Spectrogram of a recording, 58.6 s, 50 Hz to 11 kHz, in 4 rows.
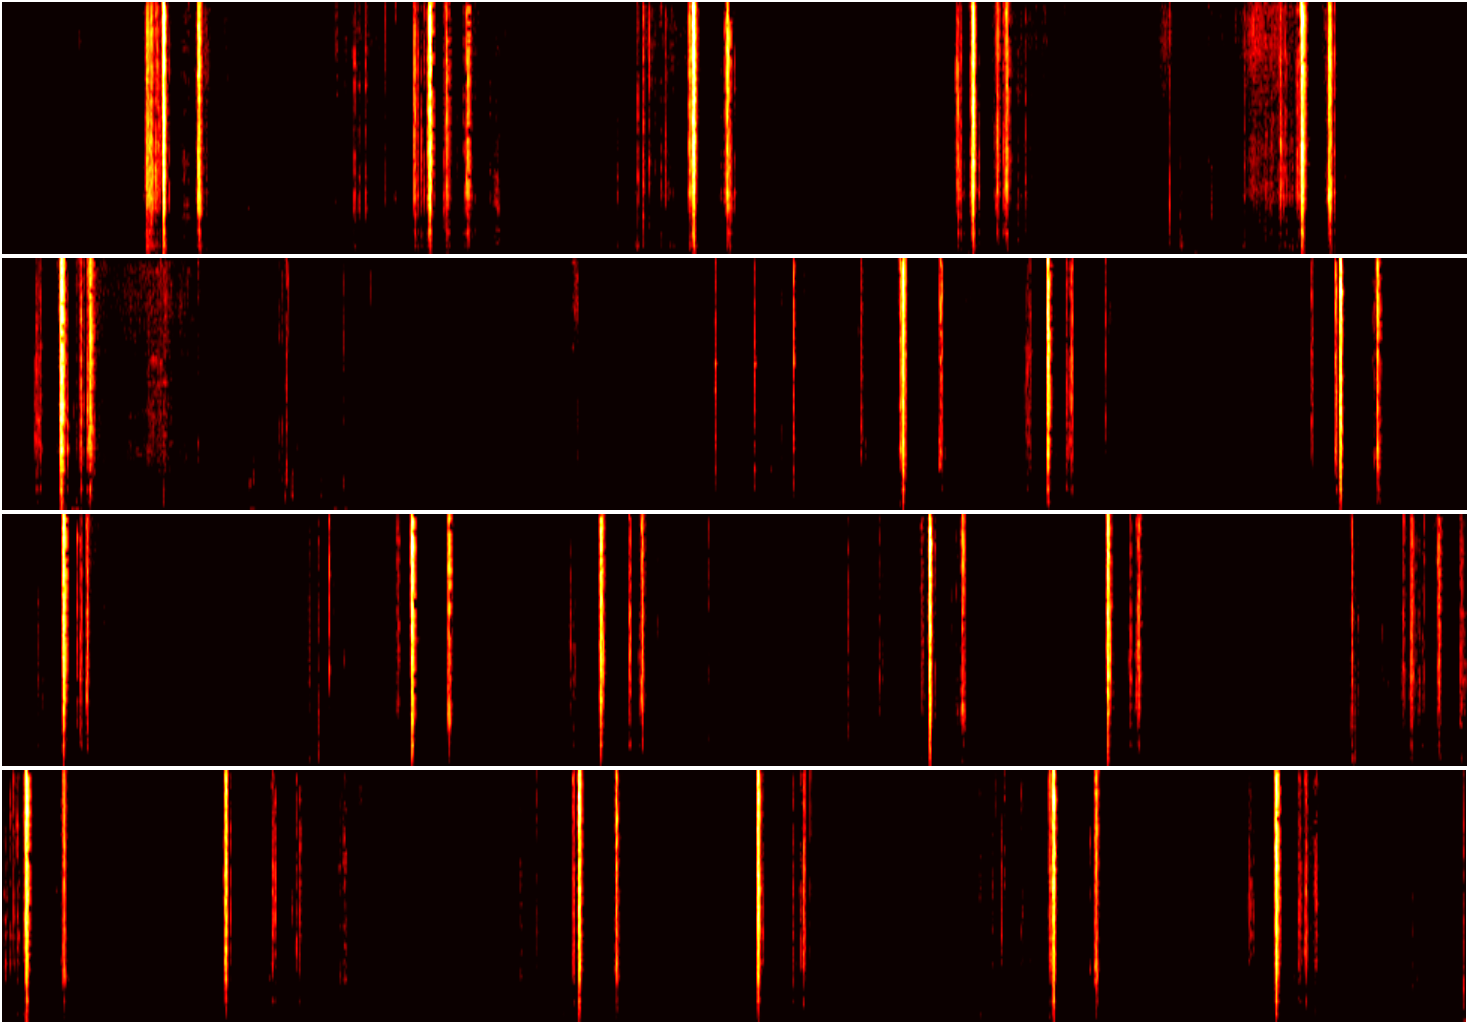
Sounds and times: Car Seatbelt buckle and unbuckle 1.4 - 2.1
Car Seatbelt buckle and unbuckle 3.5 - 5.0
Car Seatbelt buckle and unbuckle 6.2 - 7.4
Car Seatbelt buckle and unbuckle 9.5 - 10.3
Car Seatbelt buckle and unbuckle 11.7 - 13.4
Car Seatbelt buckle and unbuckle 15.0 - 18.2

